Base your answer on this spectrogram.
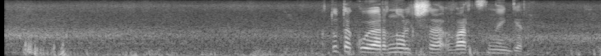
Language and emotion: Russian, neutral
